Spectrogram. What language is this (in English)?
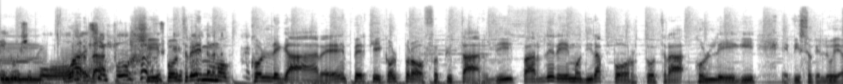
Italian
